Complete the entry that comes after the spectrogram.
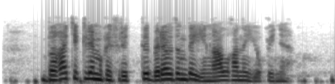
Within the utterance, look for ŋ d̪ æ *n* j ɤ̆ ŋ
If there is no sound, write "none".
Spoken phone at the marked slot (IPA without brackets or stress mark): none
